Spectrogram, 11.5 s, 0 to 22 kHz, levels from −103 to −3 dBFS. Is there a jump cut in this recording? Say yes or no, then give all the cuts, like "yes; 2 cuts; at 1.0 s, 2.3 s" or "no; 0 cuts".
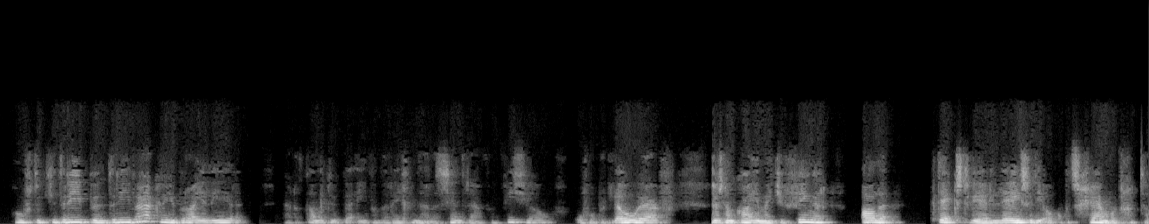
yes; 1 cut; at 7.1 s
